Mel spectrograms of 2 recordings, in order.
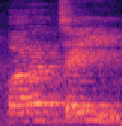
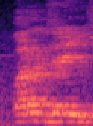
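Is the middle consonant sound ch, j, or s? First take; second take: ch; j. First: The middle consonant is a hard ch sound. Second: The middle consonant is a voiced j sound. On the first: "சா பரச்சை வராது" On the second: "பரஜை சொல்ல முடியாது"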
